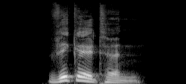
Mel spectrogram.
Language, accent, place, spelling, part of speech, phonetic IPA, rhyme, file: German, Germany, Berlin, wickelten, verb, [ˈvɪkl̩tn̩], -ɪkl̩tn̩, De-wickelten.ogg
- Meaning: inflection of wickeln: 1. first/third-person plural preterite 2. first/third-person plural subjunctive II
